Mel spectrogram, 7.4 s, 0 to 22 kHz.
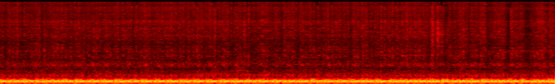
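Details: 1979 Camaro with LS swap, no exhaust pipes: loud, open-sounding V8 with a steady low rumble and slightly uneven pulse, running a bit rough at idle.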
